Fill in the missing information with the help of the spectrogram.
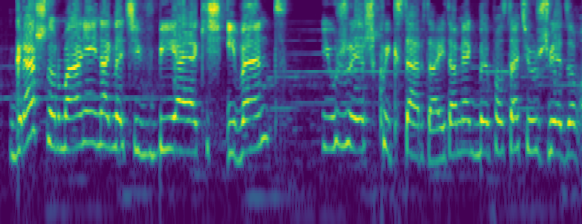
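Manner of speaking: ordinary delivery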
